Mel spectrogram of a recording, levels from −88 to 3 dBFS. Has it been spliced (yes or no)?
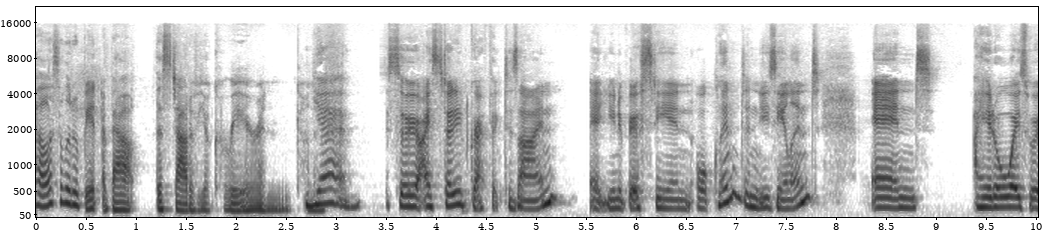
no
